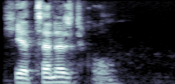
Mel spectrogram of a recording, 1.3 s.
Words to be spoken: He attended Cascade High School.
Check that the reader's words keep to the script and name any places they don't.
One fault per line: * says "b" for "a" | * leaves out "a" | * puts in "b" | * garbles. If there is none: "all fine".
* leaves out "Cascade High"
